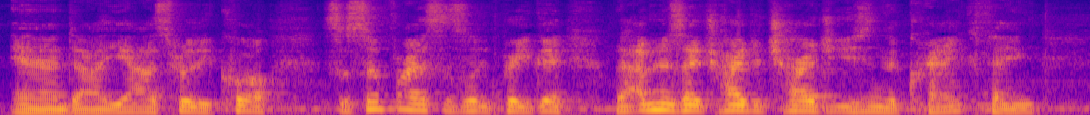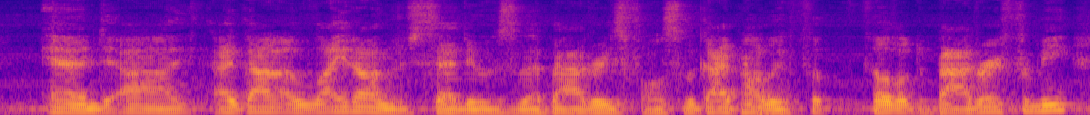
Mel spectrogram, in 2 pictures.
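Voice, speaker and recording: A man with a fairly low voice thinks aloud as he demonstrates a gadget. His delivery is casual, rambling and tentative. It is a phone recording made indoors, with noticeable background noise. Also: quick pace, poor audio. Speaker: amateur gadget reviewer. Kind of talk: casual, unscripted product demonstration. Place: indoors, kitchen counter. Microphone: phone camera, held or propped nearby.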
